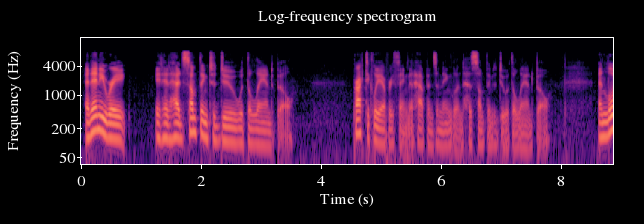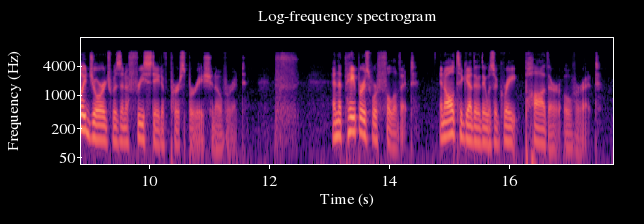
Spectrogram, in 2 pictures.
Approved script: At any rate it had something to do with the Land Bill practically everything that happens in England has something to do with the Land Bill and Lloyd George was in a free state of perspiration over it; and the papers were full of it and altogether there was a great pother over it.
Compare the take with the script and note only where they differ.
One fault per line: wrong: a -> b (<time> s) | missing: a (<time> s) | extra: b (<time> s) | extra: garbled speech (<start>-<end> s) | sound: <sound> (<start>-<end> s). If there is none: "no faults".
extra: had (1.5 s)
sound: breath (12.1-12.5 s)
